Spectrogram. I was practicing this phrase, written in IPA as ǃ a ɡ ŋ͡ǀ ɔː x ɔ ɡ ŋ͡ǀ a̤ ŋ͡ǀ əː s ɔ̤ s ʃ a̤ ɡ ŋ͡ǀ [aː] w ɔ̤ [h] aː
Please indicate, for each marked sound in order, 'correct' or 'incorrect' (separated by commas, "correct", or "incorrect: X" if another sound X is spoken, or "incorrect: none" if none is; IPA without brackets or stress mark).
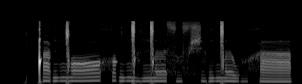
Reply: incorrect: əː, incorrect: x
